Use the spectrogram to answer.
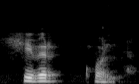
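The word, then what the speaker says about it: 십일월: महीना है नवंबर का 11 को कहते हैं शि प लेकिन यहां कैरि ल की वजह से लस बनेगा शिबर ल शिबर फल बावा महीना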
